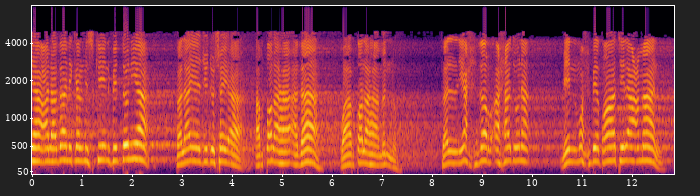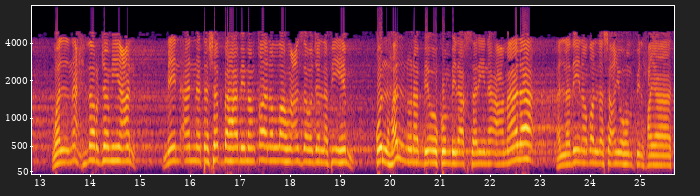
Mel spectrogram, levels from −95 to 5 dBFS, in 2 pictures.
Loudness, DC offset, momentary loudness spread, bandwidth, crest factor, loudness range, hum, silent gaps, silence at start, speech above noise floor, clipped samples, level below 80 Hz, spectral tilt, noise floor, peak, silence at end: -11 LUFS; under 0.1%; 13 LU; 8 kHz; 12 dB; 4 LU; none; none; 0 s; 22 dB; 0.5%; -54 dBFS; -7 dB/octave; -33 dBFS; 0 dBFS; 0 s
